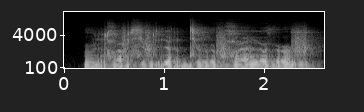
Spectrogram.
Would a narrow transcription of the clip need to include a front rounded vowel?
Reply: no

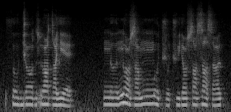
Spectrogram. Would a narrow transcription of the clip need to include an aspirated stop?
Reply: no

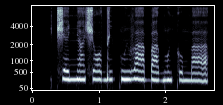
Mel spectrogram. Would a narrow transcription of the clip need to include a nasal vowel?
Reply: yes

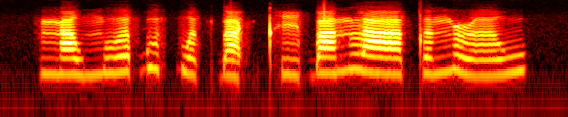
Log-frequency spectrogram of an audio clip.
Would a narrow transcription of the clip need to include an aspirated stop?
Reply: yes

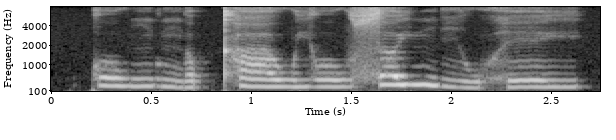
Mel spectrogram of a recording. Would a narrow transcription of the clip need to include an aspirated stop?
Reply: yes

